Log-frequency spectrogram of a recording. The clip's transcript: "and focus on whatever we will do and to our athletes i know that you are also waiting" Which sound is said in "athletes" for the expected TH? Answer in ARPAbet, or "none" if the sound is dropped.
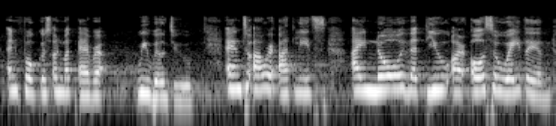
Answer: T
